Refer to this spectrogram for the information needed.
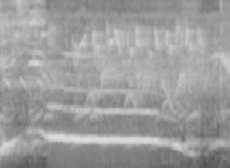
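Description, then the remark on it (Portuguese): A human voice imitates a lion's roar: one long, drawn-out, loud cry that swells up, holds steady for nearly two seconds, then dips and fades. “Tenho muita vontade de ser forte e ser rei! E soltou um grande rugido.”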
